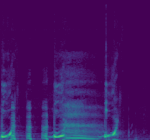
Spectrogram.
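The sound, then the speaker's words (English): A voice imitates a dripping faucet with a series of wet mouth plops and pops, a few quick drips separated by short gaps, ending in a sharp plop and silence. “And now a dripping faucet.”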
